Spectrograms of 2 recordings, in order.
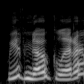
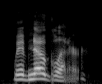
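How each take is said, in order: First: Disbelieving question. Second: Said in the usual way. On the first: Retold or imitated. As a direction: echo it back in mild disbelief. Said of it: "She's like, "Oh, okay".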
